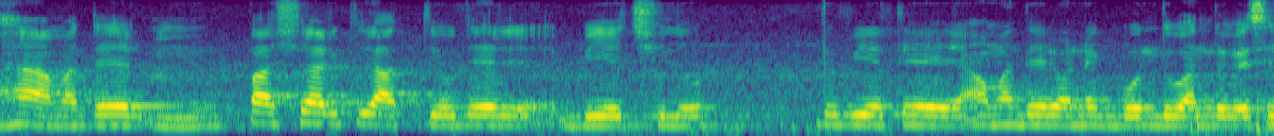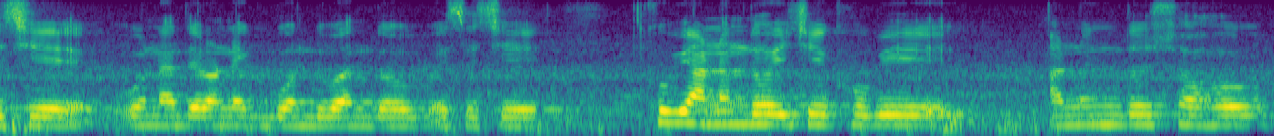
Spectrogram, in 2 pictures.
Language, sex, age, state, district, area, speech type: Bengali, male, 30-45, West Bengal, Purba Bardhaman, urban, spontaneous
